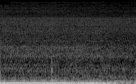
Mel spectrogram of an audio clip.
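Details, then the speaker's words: 2007 Cadillac that wouldn't shift, after reattaching dangling internal transmission clip/linkage, refitting pan and adding fluid; smooth steady idle while selecting reverse and neutral, no clunks or slipping; repaired, normal gear engagement. "Let's start it up then. Oh, I hear reverse, neutral,"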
